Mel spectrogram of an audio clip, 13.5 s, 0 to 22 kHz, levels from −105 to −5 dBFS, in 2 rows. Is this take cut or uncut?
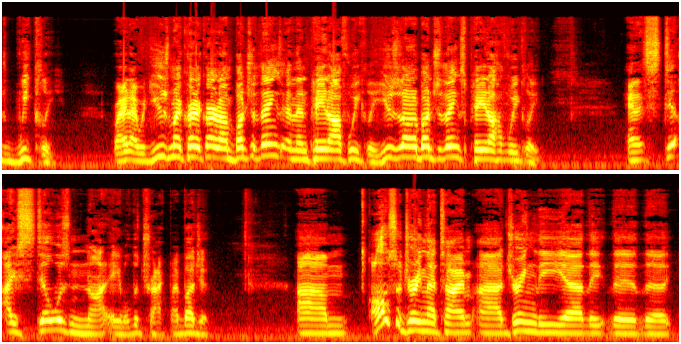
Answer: uncut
